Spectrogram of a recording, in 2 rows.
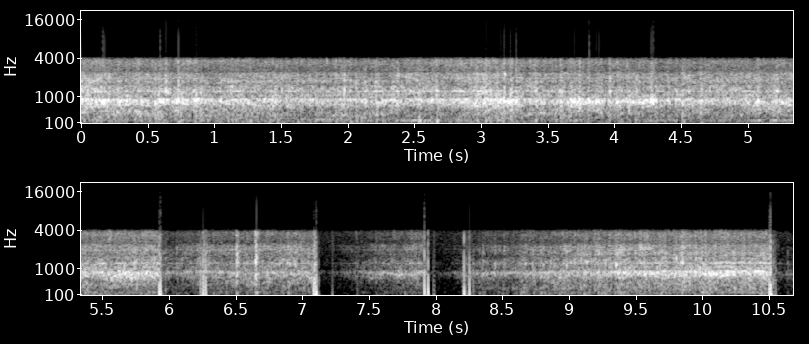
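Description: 0 gauge model train running on track, heard from on board: a steady mechanical running noise from its motor and wheels. About six seconds in the noise drops away, leaving sharp clicks, often in pairs, as the wheels cross rail joints.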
